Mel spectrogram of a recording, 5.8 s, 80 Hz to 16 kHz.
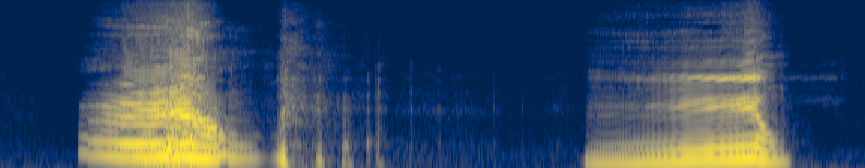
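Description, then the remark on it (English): A person vocally imitates a car doing 90 miles per hour down a one-way street in Orlando: two loud, buzzy, droning revs with rising pitch, the first trailing into a few sputtering pops, then a pause before the second. “But first off, let's hear you guys make your best sound of a car doing 90 miles per hour down a one-way street in Orlando.”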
